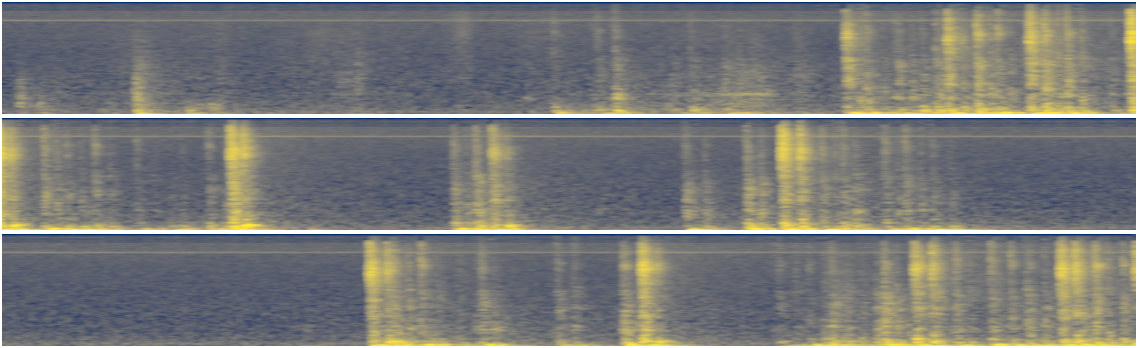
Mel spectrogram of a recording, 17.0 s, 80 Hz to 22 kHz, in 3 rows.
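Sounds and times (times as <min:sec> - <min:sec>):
typing on a keyboard: 0:02.8 - 0:07.1, 0:07.9 - 0:08.4, 0:09.1 - 0:10.6, 0:13.2 - 0:17.0.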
